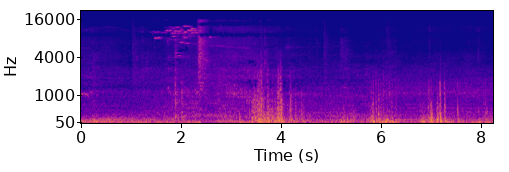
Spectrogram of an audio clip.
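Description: Steady low vehicle rumble heard from inside a car, with a short sharp air-brake hiss from a garbage truck about two seconds in. In the second half, heavy irregular gusts of wind buffet the microphone.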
